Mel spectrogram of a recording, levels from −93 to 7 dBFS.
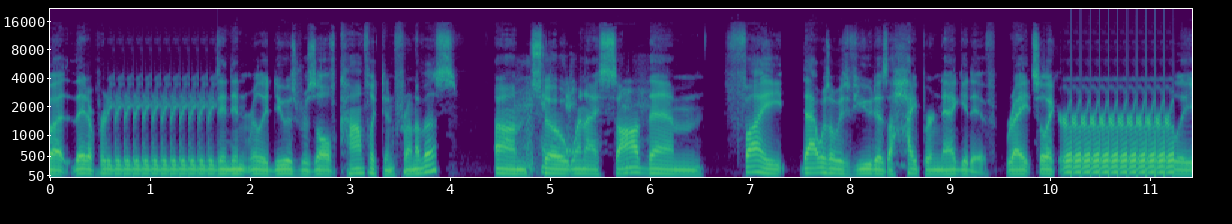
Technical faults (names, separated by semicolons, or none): system hang loop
